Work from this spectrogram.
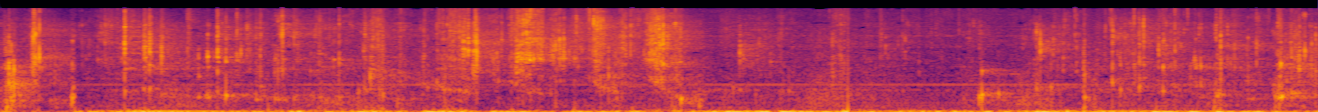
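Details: Close crunching and biting as Lucky, a male English-type Labrador Retriever aged two and a half, chews raw meat indoors; sharp irregular crunches with wet smacks and a faint steady hum.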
